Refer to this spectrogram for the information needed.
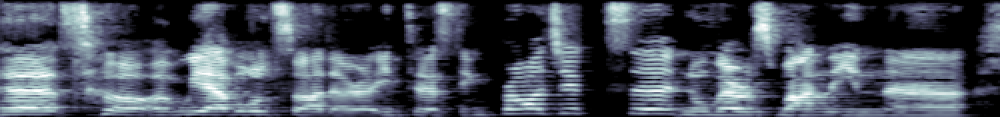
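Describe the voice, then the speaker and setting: A woman speaks at a moderate pace with a bright, sharp tone and an Italian accent. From Italy. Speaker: company representative. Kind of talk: interview. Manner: halting, many fillers.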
